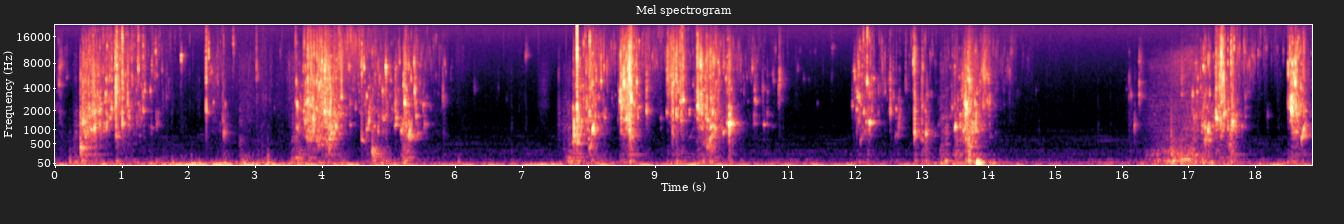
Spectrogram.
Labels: Is this near a stream?
no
